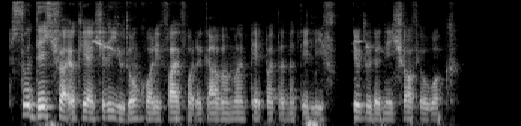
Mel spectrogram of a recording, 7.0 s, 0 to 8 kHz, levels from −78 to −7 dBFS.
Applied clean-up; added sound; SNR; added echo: neural mask model Resemble Enhance denoiser.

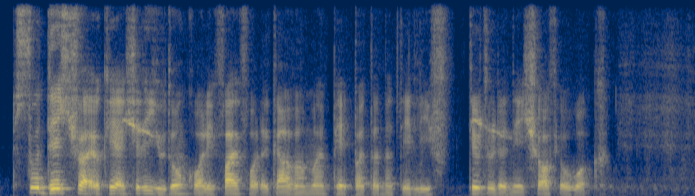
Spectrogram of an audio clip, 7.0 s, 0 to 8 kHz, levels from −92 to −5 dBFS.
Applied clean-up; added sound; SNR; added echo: neural separator model SepFormer DNS4.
